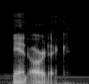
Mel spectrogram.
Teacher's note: You need to hear that k sound after the first t.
